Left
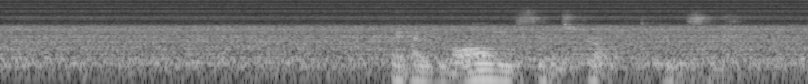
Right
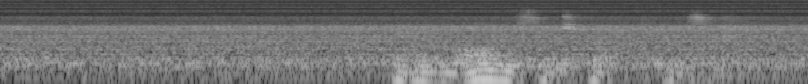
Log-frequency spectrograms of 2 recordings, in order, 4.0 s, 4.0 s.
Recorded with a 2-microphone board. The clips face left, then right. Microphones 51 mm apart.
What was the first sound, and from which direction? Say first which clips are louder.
A man speaking: left 7 dB; 60° left (ahead or behind).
